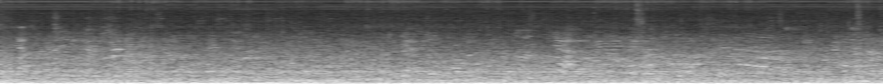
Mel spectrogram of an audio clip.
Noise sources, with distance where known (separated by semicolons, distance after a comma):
person or small group talking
